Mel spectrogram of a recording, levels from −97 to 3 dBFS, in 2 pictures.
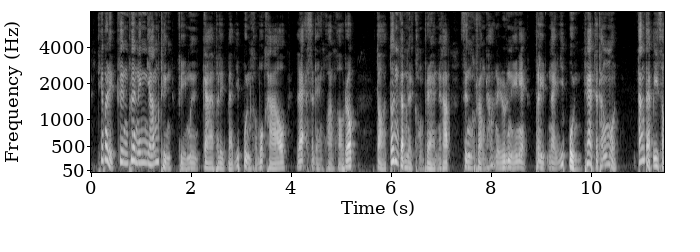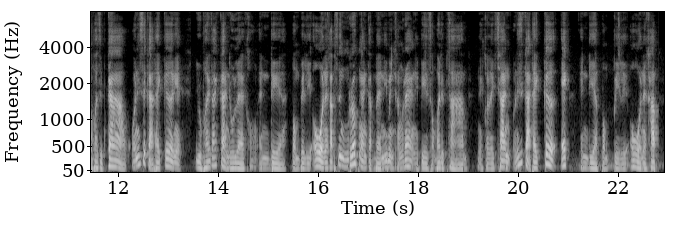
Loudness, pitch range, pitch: -24 LUFS, 95-125 Hz, 105 Hz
